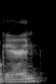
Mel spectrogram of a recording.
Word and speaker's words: Guerin: So their GM, but I can't even pronounce his last name. Bill Guerin.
